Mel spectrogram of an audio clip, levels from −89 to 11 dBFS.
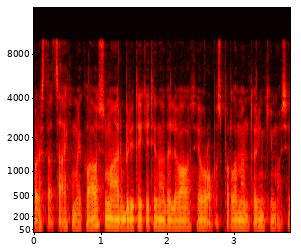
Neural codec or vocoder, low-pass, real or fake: none; 9.9 kHz; real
